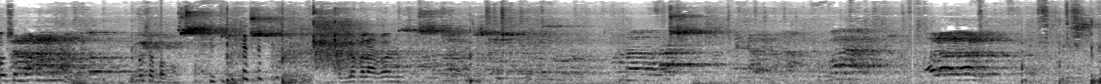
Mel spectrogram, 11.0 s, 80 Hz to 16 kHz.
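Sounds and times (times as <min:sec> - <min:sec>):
basketball bouncing on hard court: 0:02.1 - 0:03.2.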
